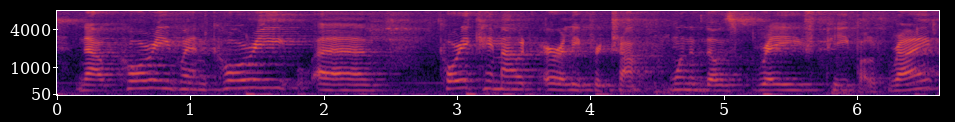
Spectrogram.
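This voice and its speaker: Over noticeable background noise and audible room echo, a woman speaks at a moderate pace and medium pitch with ordinary pitch variation. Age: 70s. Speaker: event host introducing speakers. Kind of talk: speech introducing a speaker at a political rally. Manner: casual, unscripted.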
